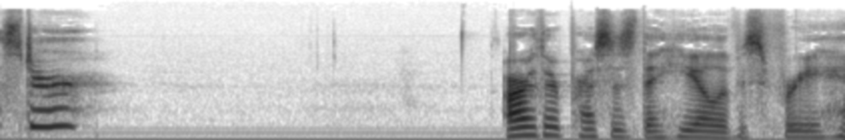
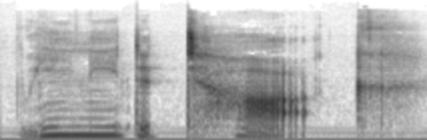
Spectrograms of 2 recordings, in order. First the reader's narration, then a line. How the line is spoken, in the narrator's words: he mutters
